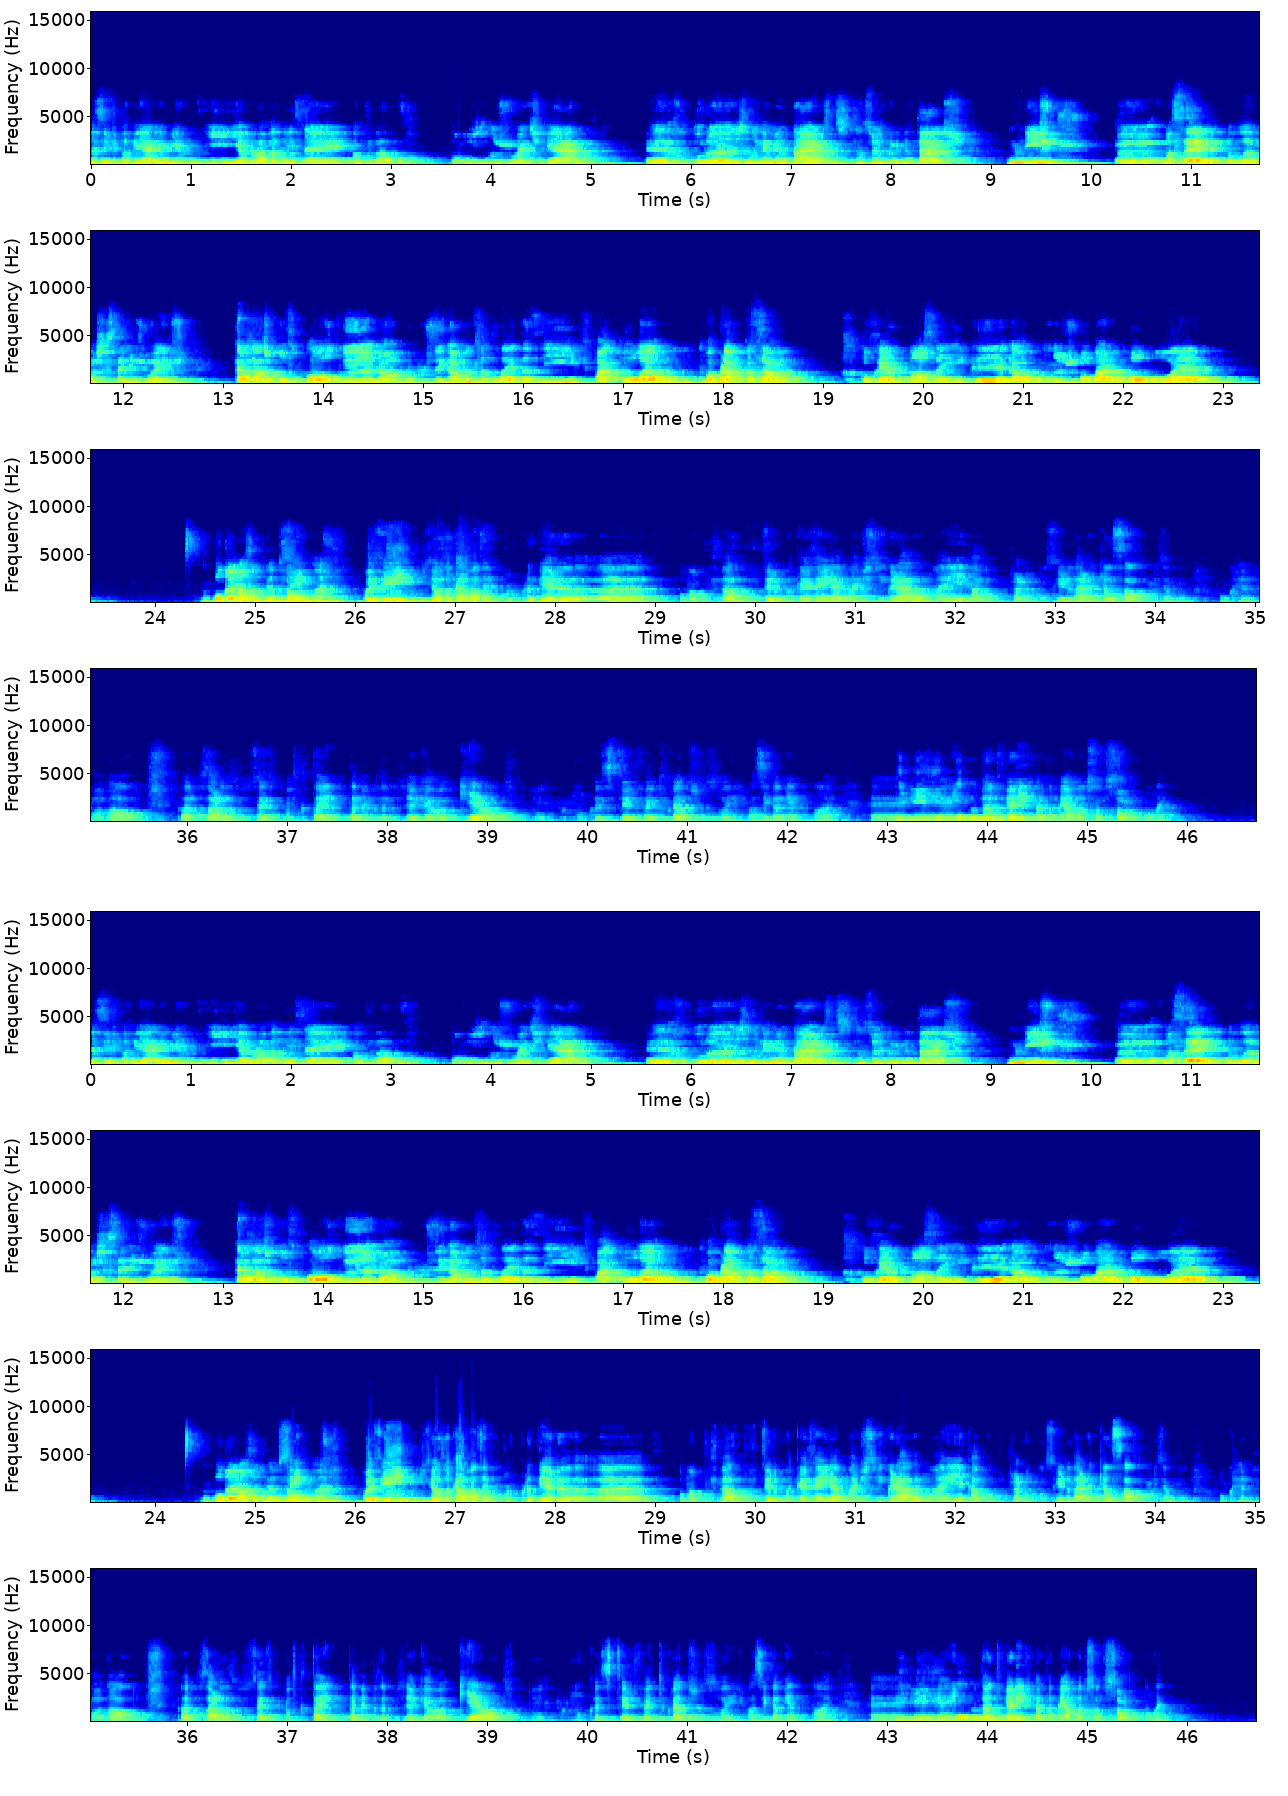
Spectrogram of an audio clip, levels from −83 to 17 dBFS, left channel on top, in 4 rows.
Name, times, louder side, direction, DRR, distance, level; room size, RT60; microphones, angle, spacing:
voice 1, 0.0-3.3 3.6-5.0 5.5-8.7 9.2-9.9 10.2-12.6 13.1-18.8 19.2-23.2 24.5-25.7 26.6-26.7 43.1-44.1, equal, 25° left, 1 dB, 0.4 m, -22 dB
voice 2, 26.1-28.9 29.2-34.2 34.7-39.2 39.4-42.5 42.8-45.7, equal, 50° right, 2 dB, 0.4 m, -29 dB
4.1 x 2.4 x 2.2 m, 0.90 s
head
